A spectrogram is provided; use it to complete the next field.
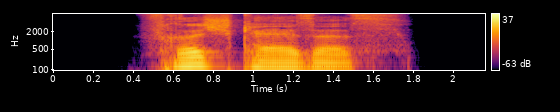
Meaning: genitive singular of Frischkäse
- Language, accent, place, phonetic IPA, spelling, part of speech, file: German, Germany, Berlin, [ˈfʁɪʃˌkɛːzəs], Frischkäses, noun, De-Frischkäses.ogg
